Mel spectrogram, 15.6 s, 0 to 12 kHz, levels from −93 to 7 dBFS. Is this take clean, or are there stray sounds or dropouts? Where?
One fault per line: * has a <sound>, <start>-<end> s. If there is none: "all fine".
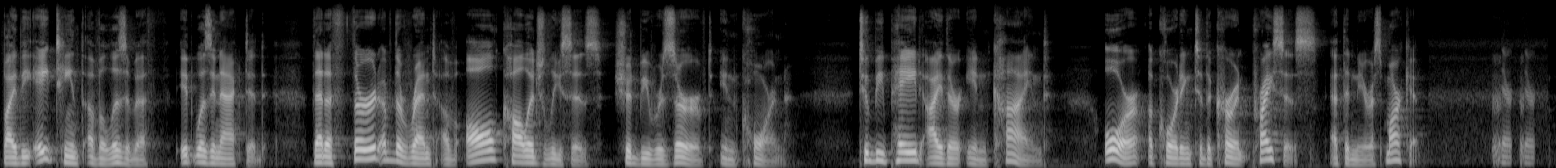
* has a laugh, 14.9-15.4 s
